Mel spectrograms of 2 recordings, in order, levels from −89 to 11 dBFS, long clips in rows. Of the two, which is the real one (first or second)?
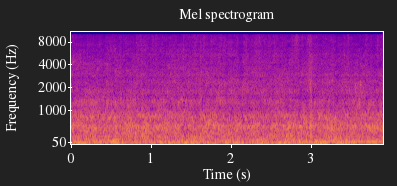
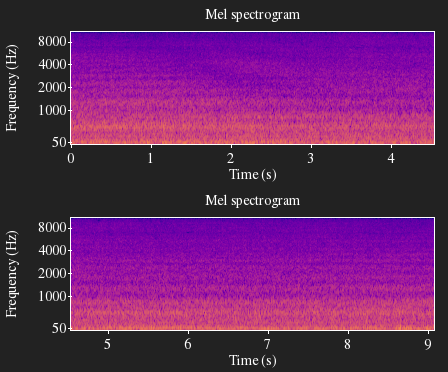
second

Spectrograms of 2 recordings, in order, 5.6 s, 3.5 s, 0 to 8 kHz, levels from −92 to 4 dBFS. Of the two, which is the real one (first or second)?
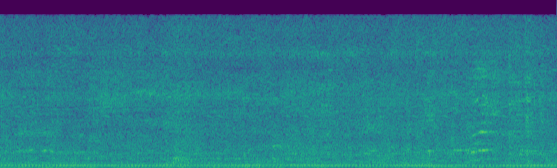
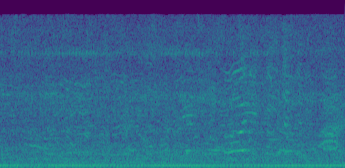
second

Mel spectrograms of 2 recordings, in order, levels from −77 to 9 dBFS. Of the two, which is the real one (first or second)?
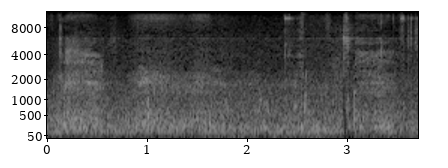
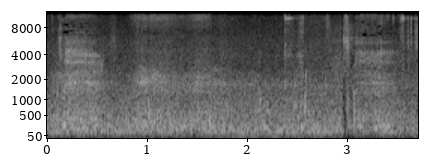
second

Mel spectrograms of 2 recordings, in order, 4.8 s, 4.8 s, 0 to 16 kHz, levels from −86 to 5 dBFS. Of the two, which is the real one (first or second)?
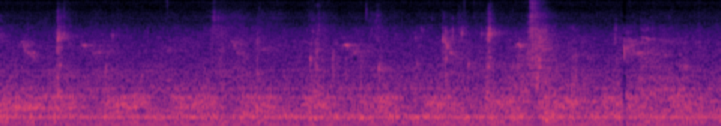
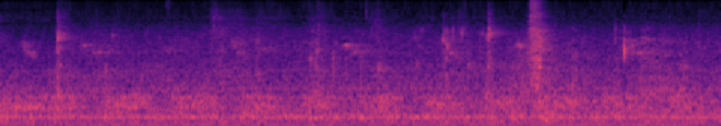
first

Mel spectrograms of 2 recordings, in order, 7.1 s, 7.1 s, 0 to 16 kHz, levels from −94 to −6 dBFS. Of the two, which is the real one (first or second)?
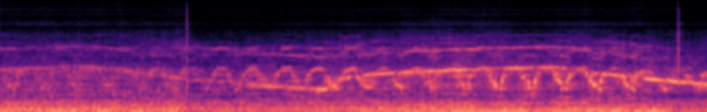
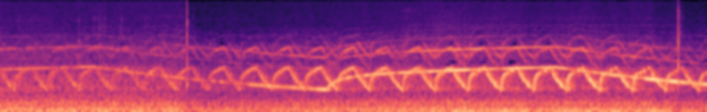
second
